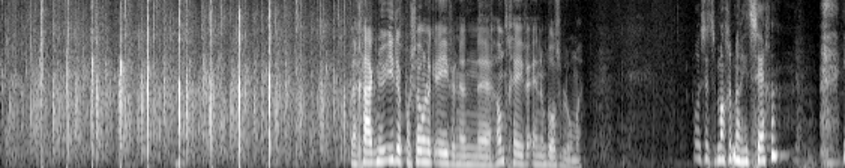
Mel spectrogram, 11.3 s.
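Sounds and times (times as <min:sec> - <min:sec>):
light audience applause: 0:00.0 - 0:05.9
speech: 0:04.7 - 0:07.8, 0:09.3 - 0:10.6.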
